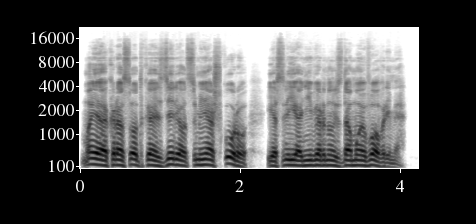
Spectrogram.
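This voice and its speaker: A man's voice: mid-range voice, fairly quick, mellow, no room sound, clean studio sound, lightly acted. A man voicing a weary, world-wise gambler in an audiobook, talking in a tired, placating way. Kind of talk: audiobook character reading.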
